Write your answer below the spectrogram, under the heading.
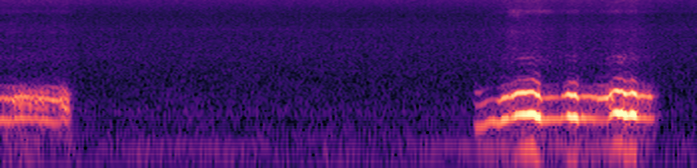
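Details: Night-time snoring from Dezi, a sleeping dog: one short nasal breath, a pause, then a longer wavering, humming snore that swells twice in a quiet room.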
